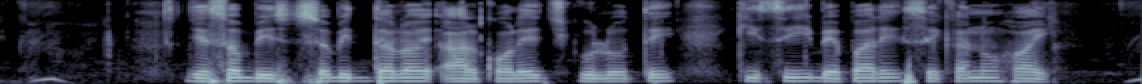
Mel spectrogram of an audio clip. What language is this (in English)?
Bangla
